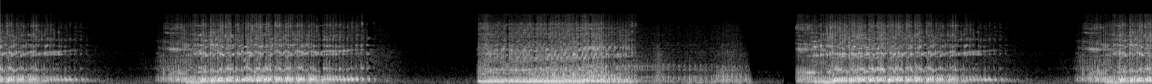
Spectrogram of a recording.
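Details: American alligator roaring: long, deep, rumbling bellows lasting about two to three seconds each, repeated four times with brief gaps, rich in low growling tones.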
